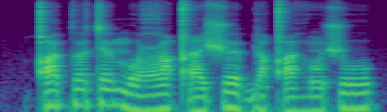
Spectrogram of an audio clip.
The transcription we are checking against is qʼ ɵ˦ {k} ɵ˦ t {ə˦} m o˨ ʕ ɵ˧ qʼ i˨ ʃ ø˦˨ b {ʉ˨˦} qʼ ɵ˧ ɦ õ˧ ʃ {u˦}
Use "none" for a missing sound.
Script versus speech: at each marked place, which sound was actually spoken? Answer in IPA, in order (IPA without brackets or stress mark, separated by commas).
k, ø˦, ʉ˧, u˦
